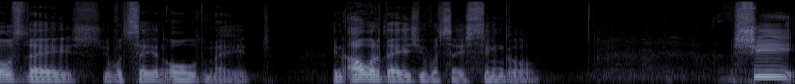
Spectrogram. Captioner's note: laughter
